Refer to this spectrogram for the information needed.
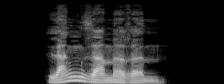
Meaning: strong dative masculine/neuter singular comparative degree of langsam
- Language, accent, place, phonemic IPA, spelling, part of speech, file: German, Germany, Berlin, /ˈlaŋzaːməʁəm/, langsamerem, adjective, De-langsamerem.ogg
